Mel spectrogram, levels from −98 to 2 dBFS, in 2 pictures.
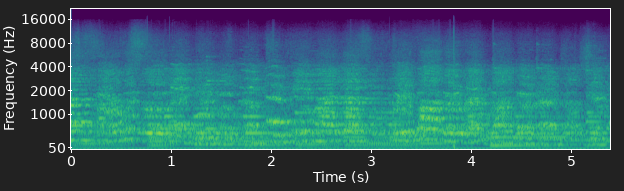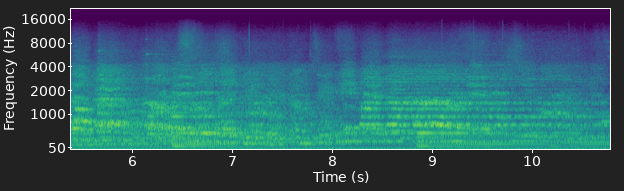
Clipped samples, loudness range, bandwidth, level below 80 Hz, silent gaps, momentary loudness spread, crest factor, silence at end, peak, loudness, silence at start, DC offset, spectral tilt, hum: under 0.1%; 2 LU; 13.5 kHz; -46 dBFS; none; 8 LU; 14 dB; 0 s; -8 dBFS; -24 LUFS; 0 s; under 0.1%; -5.5 dB/octave; none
